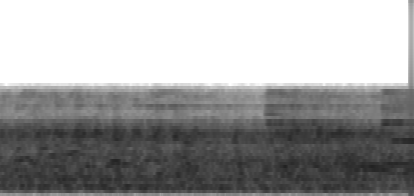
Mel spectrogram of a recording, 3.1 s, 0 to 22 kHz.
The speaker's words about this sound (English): Finally, on April 1st, 1910, the first locomotive reached Yunnan from Hanoi.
